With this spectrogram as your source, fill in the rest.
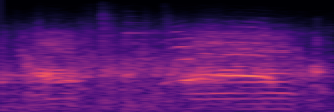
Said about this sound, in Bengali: এক ঝাঁক হাঁস,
